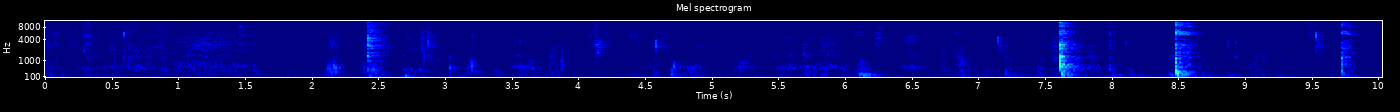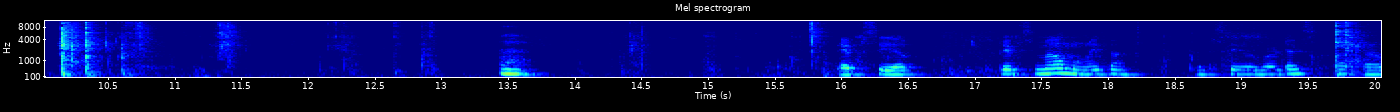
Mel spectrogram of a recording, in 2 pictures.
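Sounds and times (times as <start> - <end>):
chewing and biting food: 14.2 - 16.0.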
